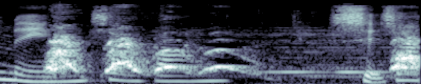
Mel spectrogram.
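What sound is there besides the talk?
dog barking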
